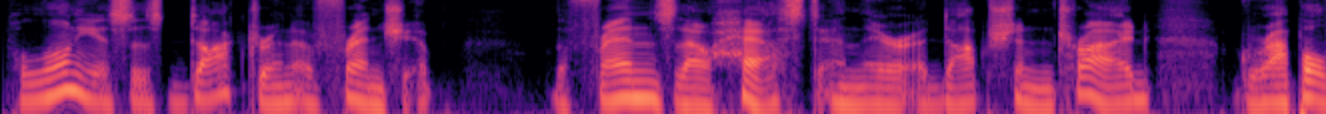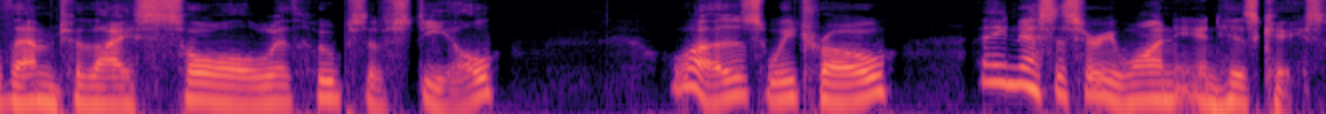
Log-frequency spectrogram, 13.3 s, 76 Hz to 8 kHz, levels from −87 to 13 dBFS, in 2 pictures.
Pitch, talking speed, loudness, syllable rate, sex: 135 Hz, 125 wpm, -21 LUFS, 3.9 syllables/s, male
